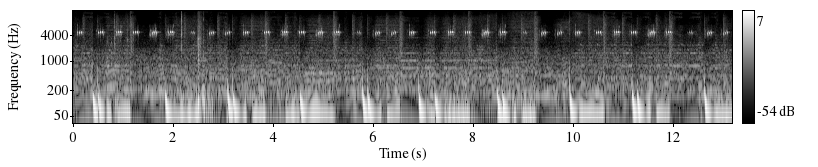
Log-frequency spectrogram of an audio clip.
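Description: Steady high-pitched insect chirping, about three short chirps a second with a brief pause every couple of seconds, over background music with a steady beat.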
